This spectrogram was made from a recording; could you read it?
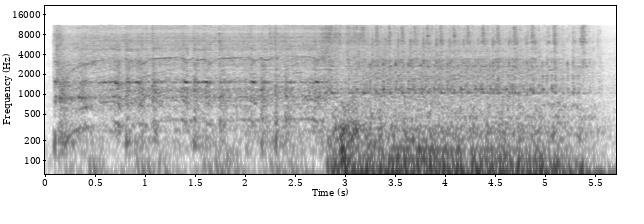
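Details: VW Golf 3 VR6 Turbo, almost 500 hp, on its first start after the engine was assembled. Starter whirr, then it catches into a loud, uneven, lumpy idle with an irregular beat, so it runs rough after start.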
